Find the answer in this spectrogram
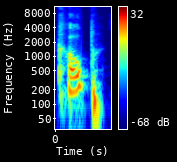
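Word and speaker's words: Copp: the north burying ground william kopp c-o-p-p it's sometimes uh pronounced cope c-o-p-e was a shoemaker who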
